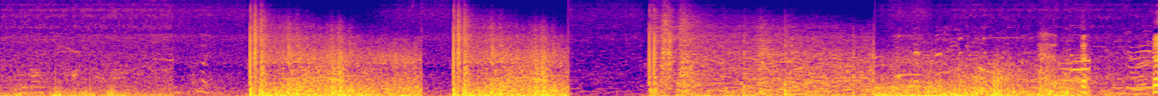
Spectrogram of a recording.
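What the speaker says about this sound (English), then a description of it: "They're gonna hear the midday cannon fire." Midday cannon fire in Russia booming from nearby, several heavy blasts with long rumbling tails spread over a few seconds, with a crowd murmuring and people talking around them.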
